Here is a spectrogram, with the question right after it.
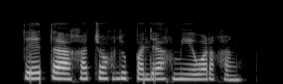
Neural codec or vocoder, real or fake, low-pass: none; real; 7.2 kHz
